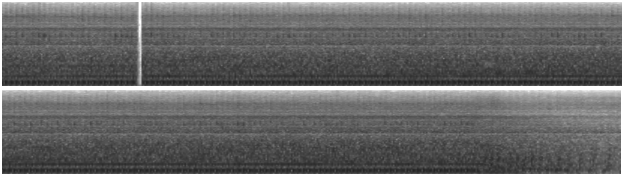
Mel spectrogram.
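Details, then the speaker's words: Powermore mower, possibly a Honda clone, in cool weather after fixing broken blade adapter, upside-down blade and mildly clogged carburetor: steady, even drone at governed speed for seven seconds, then shut off and winds down; running normally. "so anyway she run actually runs great and i'm sure somebody will think it's a wonderful more"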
